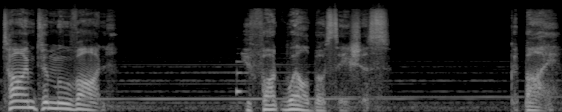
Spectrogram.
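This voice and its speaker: A man's voice: fairly high pitch, big pitch swings, takes it slowly. A young immortal warrior from a video game, solemn and burdened. He speaks in terse, formal phrases over faint music. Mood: mournful.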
